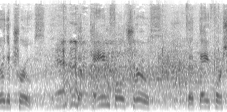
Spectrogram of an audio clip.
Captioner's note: crowd Noise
